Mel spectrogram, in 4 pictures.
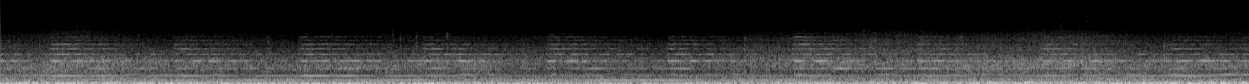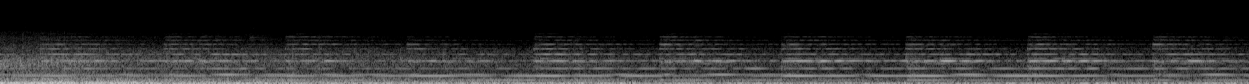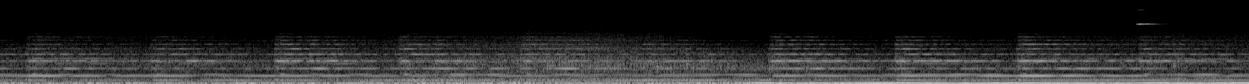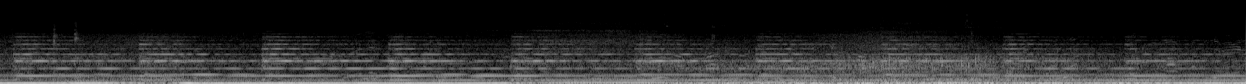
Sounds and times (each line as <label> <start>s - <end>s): St Michael church's ringing 0.0s - 49.9s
